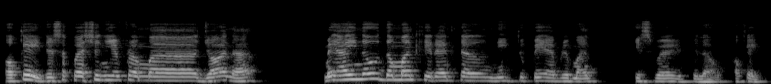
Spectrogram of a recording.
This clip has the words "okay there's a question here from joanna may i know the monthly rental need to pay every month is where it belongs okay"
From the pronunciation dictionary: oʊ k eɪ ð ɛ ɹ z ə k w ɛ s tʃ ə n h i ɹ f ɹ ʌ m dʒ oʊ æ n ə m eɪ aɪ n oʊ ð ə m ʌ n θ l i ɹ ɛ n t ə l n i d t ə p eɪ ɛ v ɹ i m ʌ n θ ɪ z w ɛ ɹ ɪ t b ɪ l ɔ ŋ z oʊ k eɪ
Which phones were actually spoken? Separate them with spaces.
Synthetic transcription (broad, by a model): oʊ k eɪ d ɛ ɹ s ə k w ɛ s tʃ ə n h i ɹ f ɹ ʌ m dʒ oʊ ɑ n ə m eɪ aɪ n oʊ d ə m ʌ n t l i ɹ ɛ n t ə l n i d t ə p eɪ ɛ v ɹ i m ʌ n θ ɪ s w ɛ ɹ ɪ t b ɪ l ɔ ŋ oʊ k eɪ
